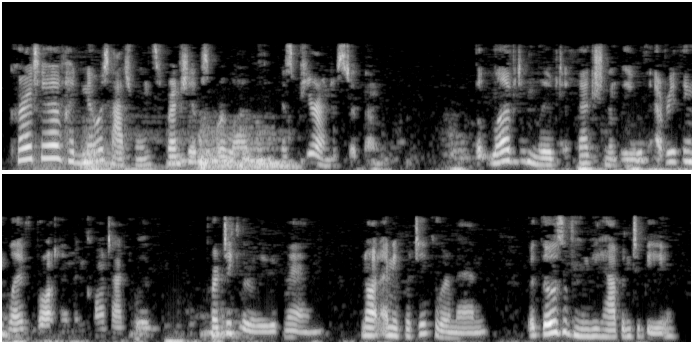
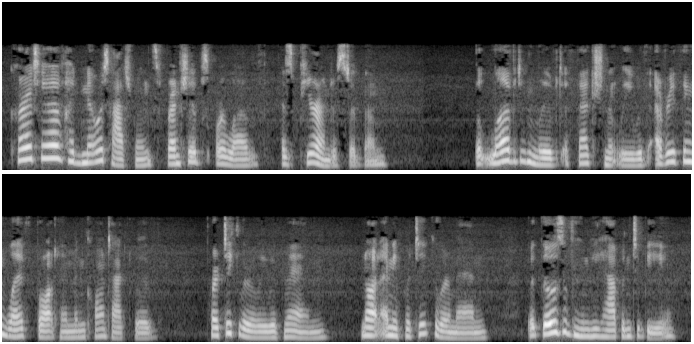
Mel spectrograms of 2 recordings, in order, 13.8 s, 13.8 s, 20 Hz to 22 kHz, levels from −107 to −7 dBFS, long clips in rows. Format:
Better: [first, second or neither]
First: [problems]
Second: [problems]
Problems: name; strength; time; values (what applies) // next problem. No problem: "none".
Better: second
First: noise reduction (classical method Wiener filter)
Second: none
